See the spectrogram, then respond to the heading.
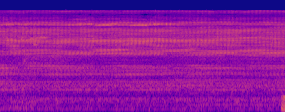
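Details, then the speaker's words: Sanyo water pump after impeller removed and refitted, hand over suction pipe with no priming water; steady electric buzzing hum with no water churning and no suction; pump running dry, not primed. "untuk mesin Sanyo biasanya kalau kita tekan seperti ini di pipa hisap tanpa kita kasih air di pancingan dia enggak bakal kesedot tangan kita"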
